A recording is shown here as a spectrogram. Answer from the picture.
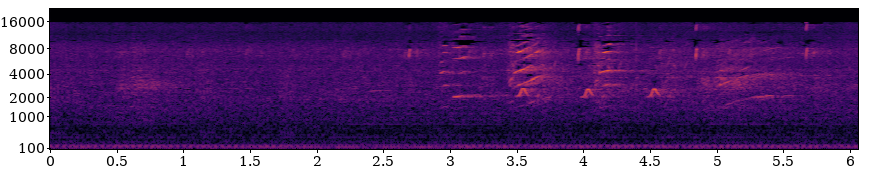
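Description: A bird calling in a series of short chirps, about two a second, starting about halfway through, over a steady low hum.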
